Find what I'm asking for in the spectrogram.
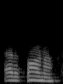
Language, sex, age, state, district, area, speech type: Odia, male, 18-30, Odisha, Kalahandi, rural, conversation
